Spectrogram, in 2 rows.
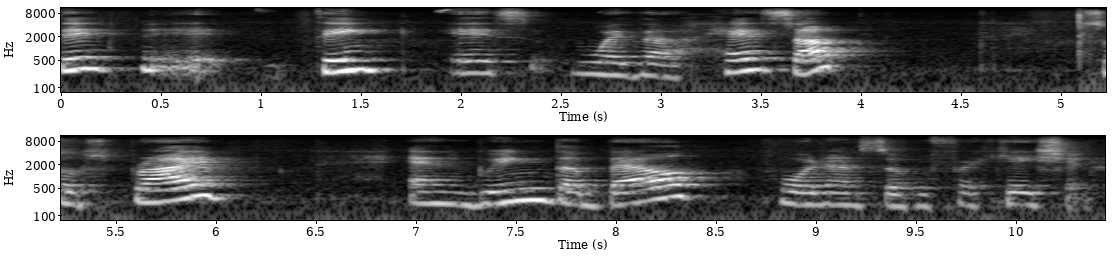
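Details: Adult woman after a basal ganglia intracerebral hemorrhagic stroke (Thanksgiving 2019), repeating, restarting phrases and substituting words while attempting a familiar outro: non-fluent aphasia with apraxia of speech.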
